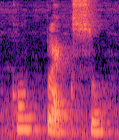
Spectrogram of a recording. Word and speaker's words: complexo: respondia uma letrinha b complexo complexo olha so ks então a letra nem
